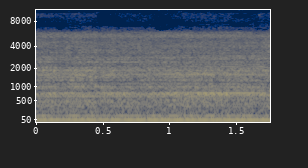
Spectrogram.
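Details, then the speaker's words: Engine that is normally quiet now idles with a constant rough whirring over a low hum, an odd noise in the engine bay. "Tahimik kasi makina nito guys. Ngayon medyo siya, maingay. Parang may kakaibang tunog talaga."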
